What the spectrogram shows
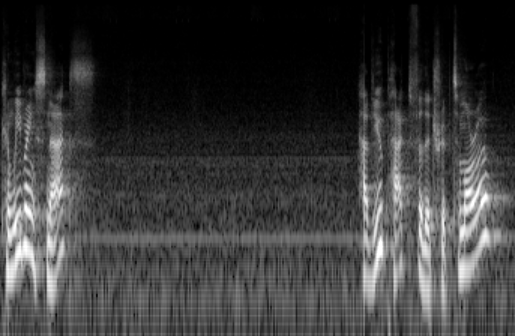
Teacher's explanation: for these questions your voice rises and it rises on the very final content words · our voice goes up at the end of yes no questions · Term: rising tone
